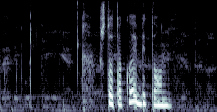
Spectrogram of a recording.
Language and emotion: Russian, neutral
